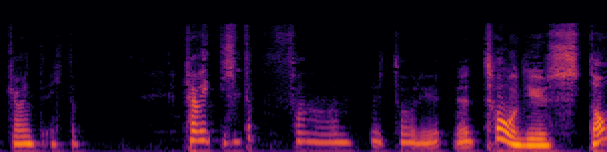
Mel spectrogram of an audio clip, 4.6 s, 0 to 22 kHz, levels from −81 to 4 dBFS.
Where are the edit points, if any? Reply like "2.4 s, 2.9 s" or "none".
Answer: 1.9 s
